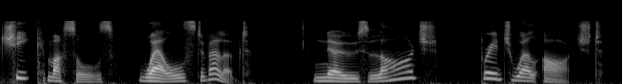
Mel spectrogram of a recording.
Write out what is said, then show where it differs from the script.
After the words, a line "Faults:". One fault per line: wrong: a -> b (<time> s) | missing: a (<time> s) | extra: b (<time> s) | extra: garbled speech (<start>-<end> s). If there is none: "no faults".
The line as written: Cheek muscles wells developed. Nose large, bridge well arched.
Cheek muscles wells developed. Nose large, bridge well arched.
Faults:
no faults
